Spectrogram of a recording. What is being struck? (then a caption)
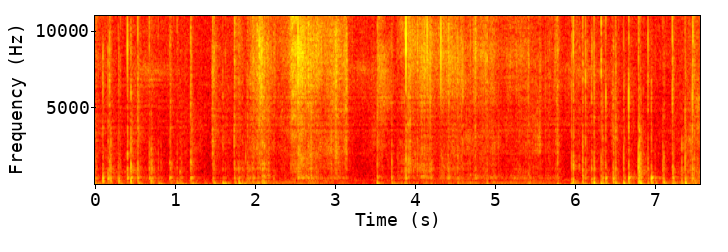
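Leather ankle boot. Long painted nails tap and scratch the upper of an old, hollow, empty brown leather ankle boot held up in one hand. Quick, dull, low-pitched taps with very short decay alternate with softer crinkly scratching through the middle. The tapping grows denser and louder again toward the end.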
